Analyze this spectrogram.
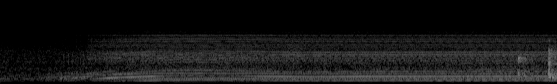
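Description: A low steady hum made of several pitched tones starts about half a second in, rises in pitch briefly, then holds level. Two soft clicks come near the end.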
